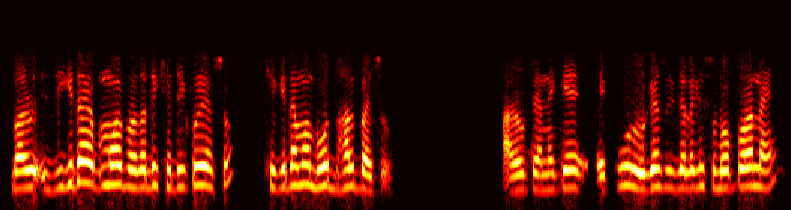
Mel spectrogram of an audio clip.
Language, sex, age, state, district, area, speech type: Assamese, male, 18-30, Assam, Dhemaji, rural, conversation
